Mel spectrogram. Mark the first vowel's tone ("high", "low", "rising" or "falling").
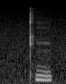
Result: low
